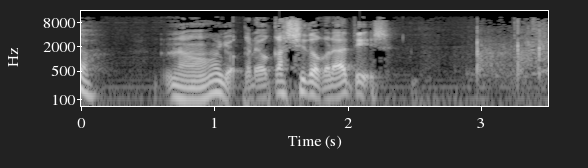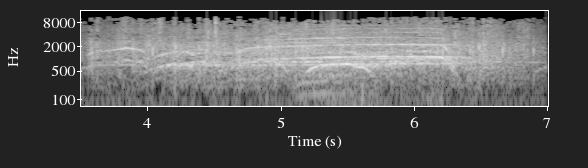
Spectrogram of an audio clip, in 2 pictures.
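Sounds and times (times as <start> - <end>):
speech: 0.0 - 2.5
crowd applauding after a joke: 3.0 - 6.9.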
